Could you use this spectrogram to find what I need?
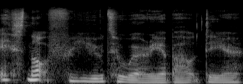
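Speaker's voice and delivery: dismissive, condescending, patronizing talking-down tone. Narrating a character who looks down at the listener and answers, condescending. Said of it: "Really condescending".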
